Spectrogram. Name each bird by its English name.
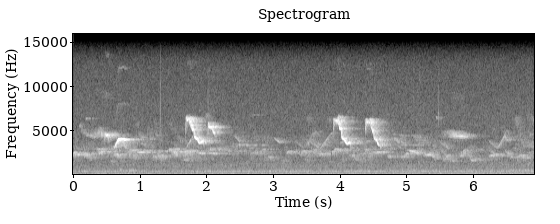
Red-billed Leiothrix, Warbling White-eye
